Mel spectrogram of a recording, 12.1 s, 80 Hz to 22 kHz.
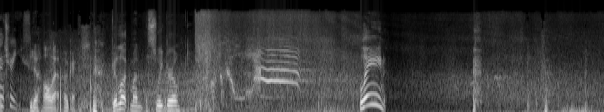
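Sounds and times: sled sliding on snow: 3.9 - 12.0
child squealing: 4.4 - 6.3.

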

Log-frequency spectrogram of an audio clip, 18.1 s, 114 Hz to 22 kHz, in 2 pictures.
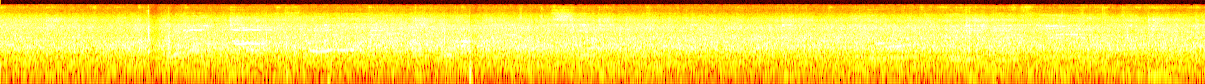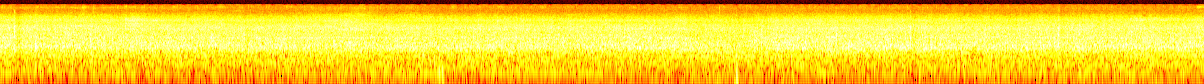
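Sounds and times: car road noise on highway: 0.0 - 18.0.

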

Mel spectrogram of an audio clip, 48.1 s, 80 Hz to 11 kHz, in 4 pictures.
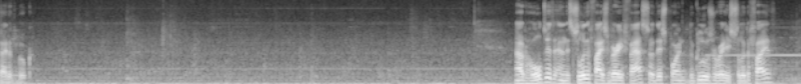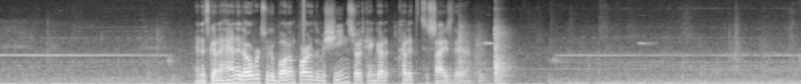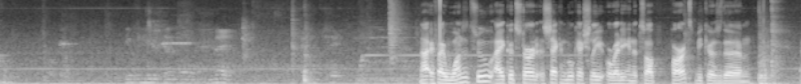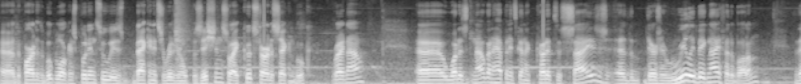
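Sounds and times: machine mechanical hum: 0.0 - 48.0
faint steady tones: 9.4 - 15.9, 20.3 - 35.2, 35.9 - 48.0.

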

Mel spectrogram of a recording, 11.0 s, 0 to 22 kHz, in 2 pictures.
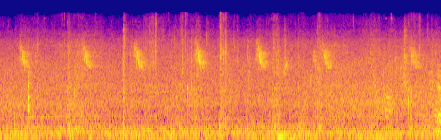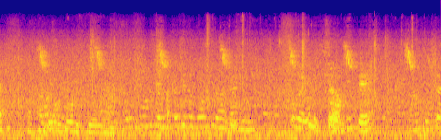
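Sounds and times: footsteps on wet path: 0.1 - 11.0.

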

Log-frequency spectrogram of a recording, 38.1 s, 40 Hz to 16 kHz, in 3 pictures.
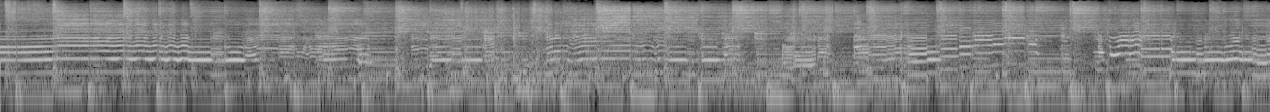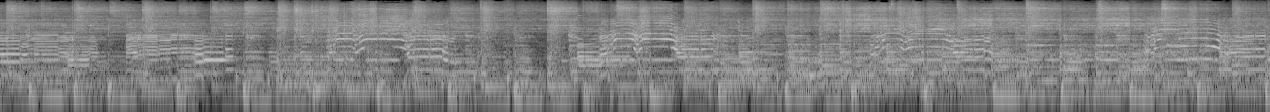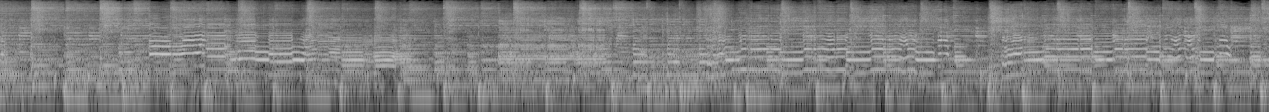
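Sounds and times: drums: 0.0 - 38.0
electric guitar: 0.0 - 38.0
tenor saxophone solo: 0.0 - 38.0.

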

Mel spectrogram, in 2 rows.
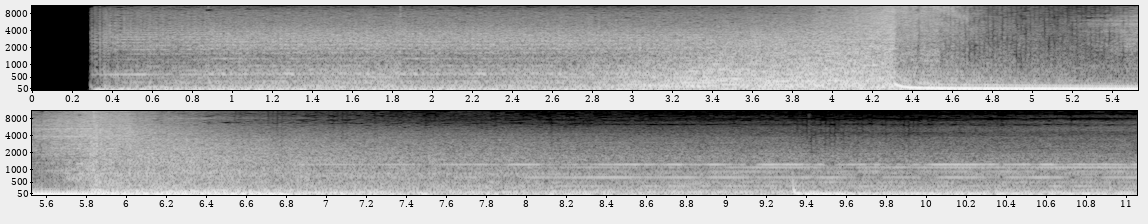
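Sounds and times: rumbling music build-up: 0.3 - 11.0.

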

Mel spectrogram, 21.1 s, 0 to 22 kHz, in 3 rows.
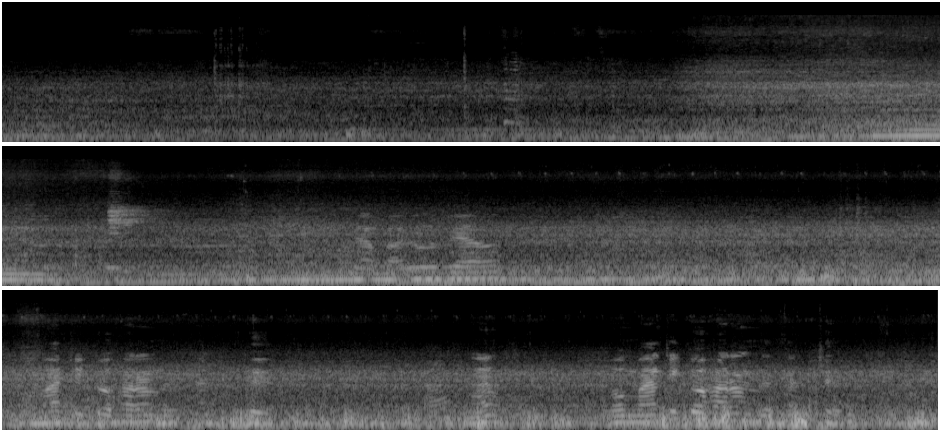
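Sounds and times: car engine and road hum: 0.0 - 21.0.

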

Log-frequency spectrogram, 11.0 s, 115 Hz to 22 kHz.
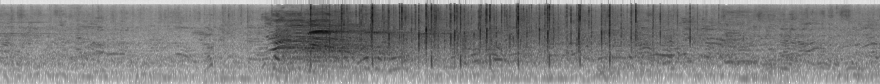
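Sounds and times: crowd chatter: 0.0 - 11.0
spectators clapping: 3.8 - 9.1.

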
